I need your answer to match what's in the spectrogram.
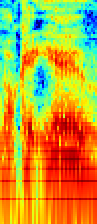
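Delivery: put-on low, soft, creepy woman's voice. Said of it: "Oh, it got worse".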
